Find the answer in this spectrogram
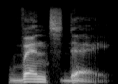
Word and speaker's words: Wednesday: For example, you might see the word Wednesday and think it's pronounced exactly as it's spelled, but listening teaches you it's actually pronounced Wensday.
